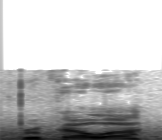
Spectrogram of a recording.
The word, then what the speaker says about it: Rapala: The other one is a Rapala. How do you say that, Andy? Rapala.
